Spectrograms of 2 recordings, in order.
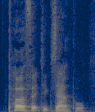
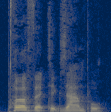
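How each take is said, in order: Both takes have the same delivery.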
